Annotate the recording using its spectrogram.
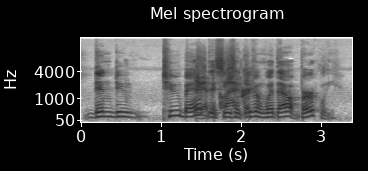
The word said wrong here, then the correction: Barkley: or that's how you say his name? – Yeah, Saquon. – Barkley. – Saquon.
